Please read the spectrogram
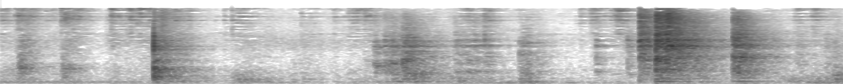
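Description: Dishes clattering on a kitchen counter: a sharp knock about a second in, then a louder, longer rattle of crockery and steel bowls near the end.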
